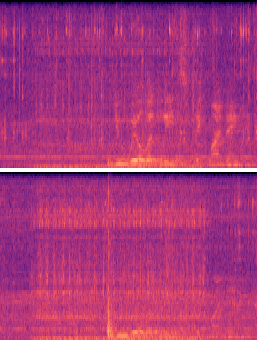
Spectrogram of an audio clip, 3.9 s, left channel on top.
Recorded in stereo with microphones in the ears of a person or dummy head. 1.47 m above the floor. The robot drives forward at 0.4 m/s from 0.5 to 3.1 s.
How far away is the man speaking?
About 2.5 m.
